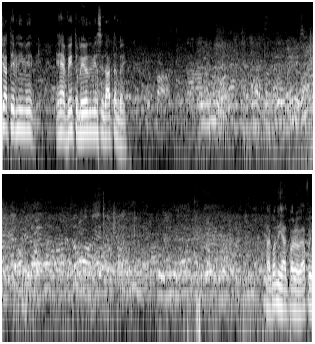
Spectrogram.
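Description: Pool balls click against each other.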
